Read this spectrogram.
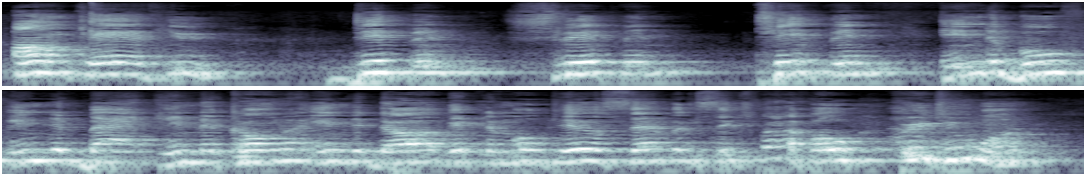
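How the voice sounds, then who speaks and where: A man preaching a sermon from the pulpit in rhythmic call-and-response style, building to shouts. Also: sits high, fairly even intonation, a little slow, distant mic. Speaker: pastor. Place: church sanctuary, indoors, at a pulpit. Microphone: stand mic at the pulpit, filmed from a far camera. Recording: echoey church room, heard from afar.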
